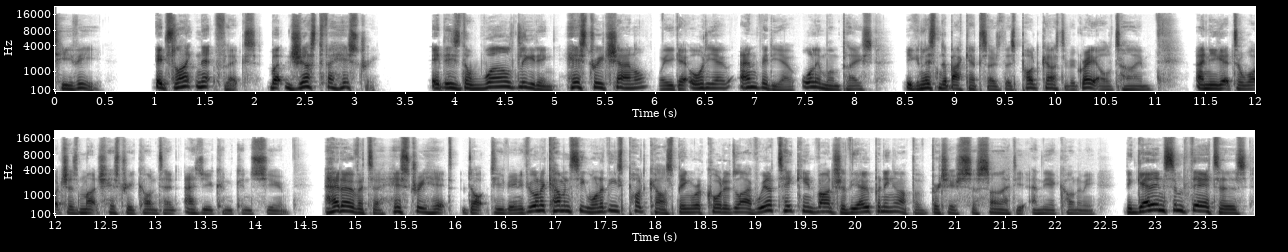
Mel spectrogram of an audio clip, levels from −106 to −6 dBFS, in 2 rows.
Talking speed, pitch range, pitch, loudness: 225 wpm, 120-175 Hz, 140 Hz, -19 LUFS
